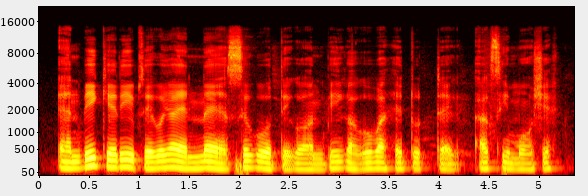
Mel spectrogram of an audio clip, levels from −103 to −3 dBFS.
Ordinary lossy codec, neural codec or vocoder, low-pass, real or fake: none; none; 14.4 kHz; real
